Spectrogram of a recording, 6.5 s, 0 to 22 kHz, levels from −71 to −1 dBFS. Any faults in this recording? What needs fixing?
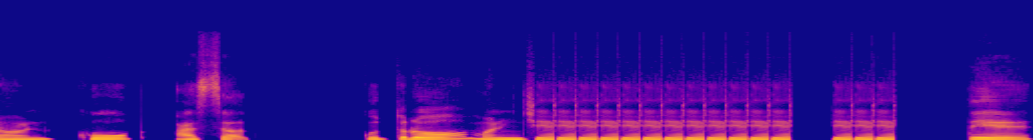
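From 3.46 to 5.59 s, a tiny 134 ms fragment of speech repeats back to back fourteen times, producing a stuttering broken-record loop. The likely cause is a stalled player or encoder resending the last fragment it held, so the speech meant for that stretch is lost. To prevent it, the decoder should conceal or mute a gap when input stops rather than recycle its last buffer.

From 4.95 to 5.20 s, the audio drops to silence for 0.25 s and then resumes exactly where it stopped. This is a rebuffering stall: playback ran out of downloaded data and waited for more, adding time without losing any sound. A larger playback buffer or steadier delivery would prevent it.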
